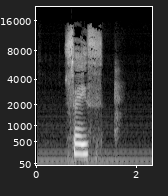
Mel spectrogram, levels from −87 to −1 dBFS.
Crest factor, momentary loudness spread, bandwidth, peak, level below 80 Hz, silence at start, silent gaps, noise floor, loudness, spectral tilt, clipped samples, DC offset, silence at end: 18 dB; 25 LU; 15.5 kHz; 0 dBFS; -48 dBFS; 0.6 s; none; -46 dBFS; -13 LUFS; -2.5 dB/octave; under 0.1%; under 0.1%; 0.65 s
